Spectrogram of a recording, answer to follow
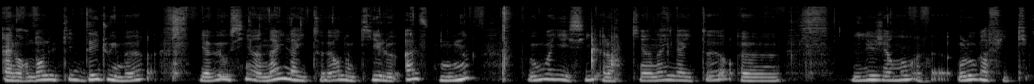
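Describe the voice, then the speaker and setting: Mellow-voiced woman giving a chatty makeup tutorial. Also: mid-range voice, moderate pace, a little hiss or hum. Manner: relaxed and chatty, many hesitations, drops to a whisper while applying. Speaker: beauty vlogger. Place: warm bedroom.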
